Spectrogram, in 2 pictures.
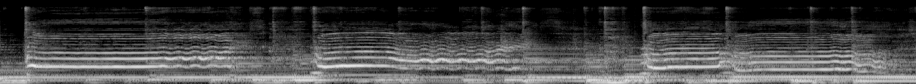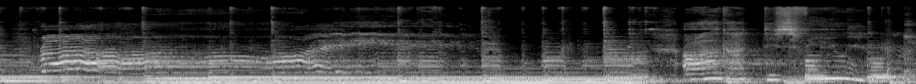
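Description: Live band music: a woman sings long held notes with vibrato over guitar and a keyboard's sustained low notes. The music drops briefly near the end.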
